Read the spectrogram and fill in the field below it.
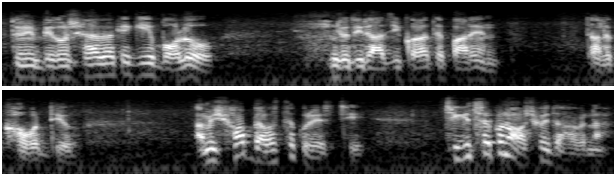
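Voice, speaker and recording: Fast, forceful doctor. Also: male voice, medium pitch, big pitch swings, a little hiss or hum. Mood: insistent. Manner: firm, urgent. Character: earnest, insistent male doctor. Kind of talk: Bengali radio drama acting. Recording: dull lo-fi radio drama recording.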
